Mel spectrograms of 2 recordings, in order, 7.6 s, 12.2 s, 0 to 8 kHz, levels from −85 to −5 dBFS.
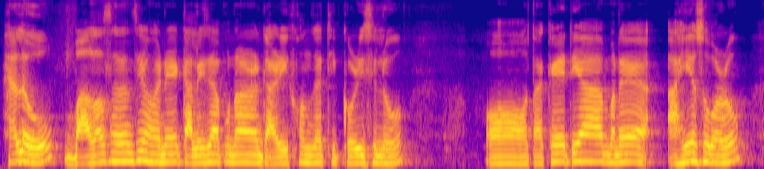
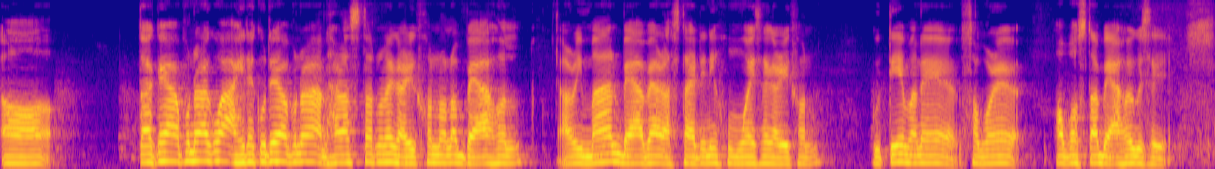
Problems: none marked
